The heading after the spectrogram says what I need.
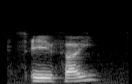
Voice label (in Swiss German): "efeu", Alsace; lierre; vin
